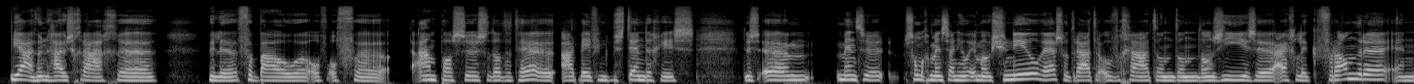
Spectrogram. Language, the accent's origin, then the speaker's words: Dutch; Groningen, Netherlands; also born or lived in North Brabant; Ik zing in het Gronings. Dat doe ik nou al een dikke 10 jaar, denk ik. Ik ben ook echt geboren en getogen Groninger. Heb voor mijn studie wel een poosje in Brabant gewoond.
